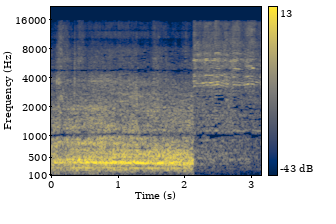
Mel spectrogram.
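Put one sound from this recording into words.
An electric drill whirs as it bores into wood.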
